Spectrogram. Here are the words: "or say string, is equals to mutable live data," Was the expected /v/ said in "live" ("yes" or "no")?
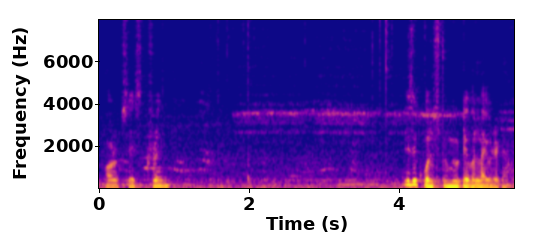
no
